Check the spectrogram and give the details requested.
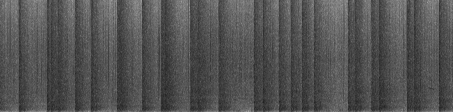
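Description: Aerial fireworks bursting in a rapid, steady barrage: a sharp bang about every half second, each one dying away quickly before the next.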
